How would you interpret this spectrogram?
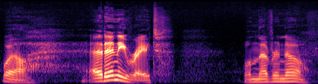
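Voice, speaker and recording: A man's voice: medium pitch, big pitch swings, a little slow, long reverb tail. An actor playing a timid, worried married man in an old-time radio drama recreation, speaking hesitantly.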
